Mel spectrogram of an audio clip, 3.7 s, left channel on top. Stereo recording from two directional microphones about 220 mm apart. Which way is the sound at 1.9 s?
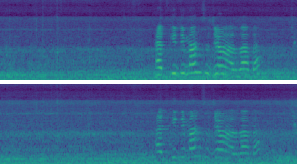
55° left (ahead or behind).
